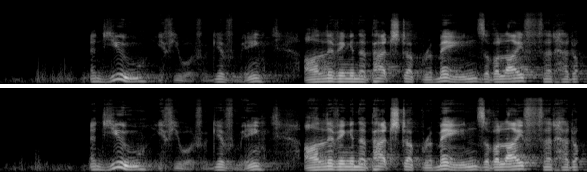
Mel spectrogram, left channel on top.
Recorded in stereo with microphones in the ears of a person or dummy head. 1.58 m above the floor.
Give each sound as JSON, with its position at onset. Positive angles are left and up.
{"t": 0.9, "sound": "a man speaking", "side_deg": -20, "distance_m": 0.5}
